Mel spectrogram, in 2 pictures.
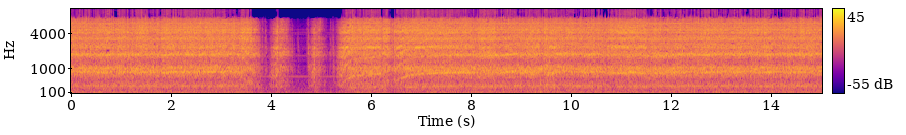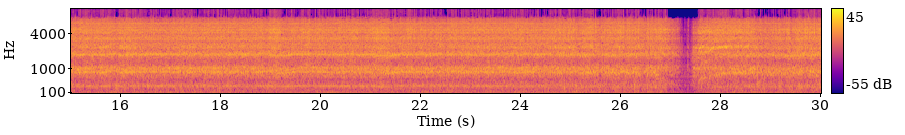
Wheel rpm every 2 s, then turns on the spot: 240, 180, 60, 200, 230, 230, 230, 230, 230, 230, 230, 230, 230, 120, 210.
none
